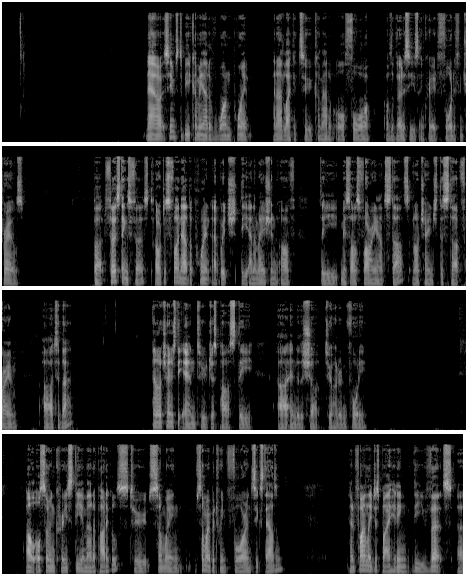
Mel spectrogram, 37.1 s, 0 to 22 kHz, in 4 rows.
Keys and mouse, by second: 4.2 alt+a, 5.2-7.2 drag, 28.2 click, 29.2-30.2 drag, 31.0 click, 33.5 alt+a, 35.7 alt+a, 36.1-37.0 drag.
